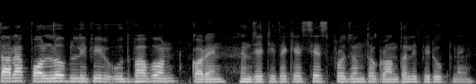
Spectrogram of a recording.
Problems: none marked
